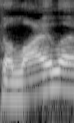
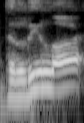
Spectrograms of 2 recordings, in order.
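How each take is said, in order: First: The name has its familiar English pronunciation. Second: The name has its Hebrew pronunciation. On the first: This is the name as commonly known today. "as it's known now" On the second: This is the name as it appears in the original scripture. "as it's in the Torah uh, pronunciation"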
